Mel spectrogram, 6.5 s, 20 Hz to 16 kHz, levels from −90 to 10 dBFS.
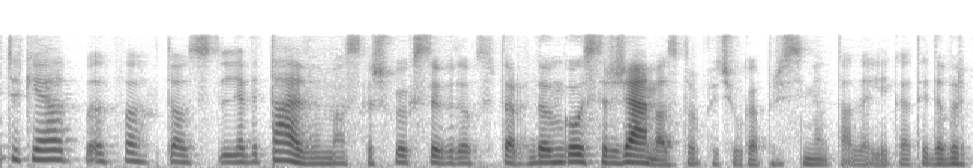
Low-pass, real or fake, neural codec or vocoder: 7.2 kHz; fake; codec, 16 kHz, 0.8 kbps, ZipCodec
